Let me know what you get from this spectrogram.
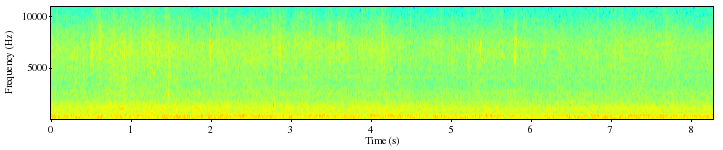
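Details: Continuous dense buzzing of Oriental hornets (Vespa orientalis), a wasp pressuring beekeepers on the Campania plain in Italy; a steady, even hum with strong low tones and a hiss above, no pauses.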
